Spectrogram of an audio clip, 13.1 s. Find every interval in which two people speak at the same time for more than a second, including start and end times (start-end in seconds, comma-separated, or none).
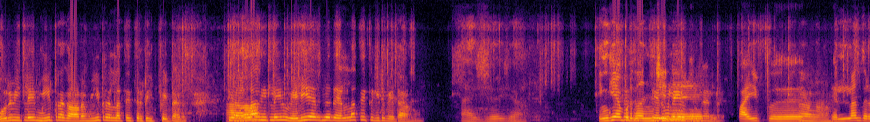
none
